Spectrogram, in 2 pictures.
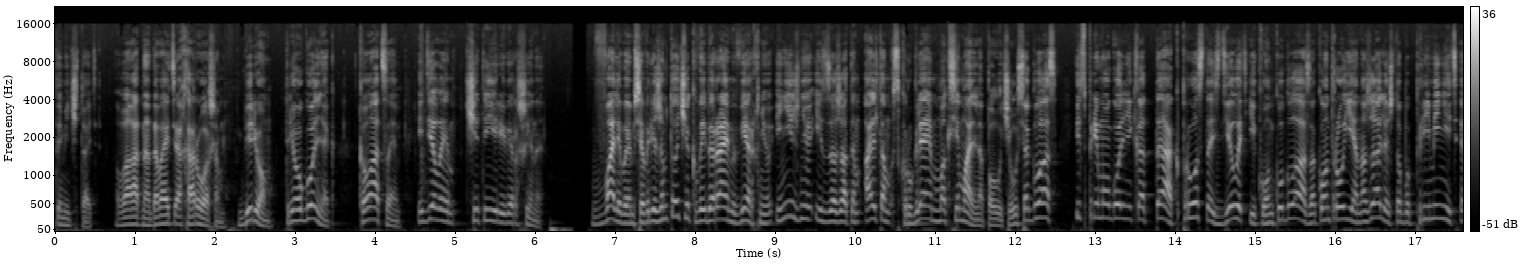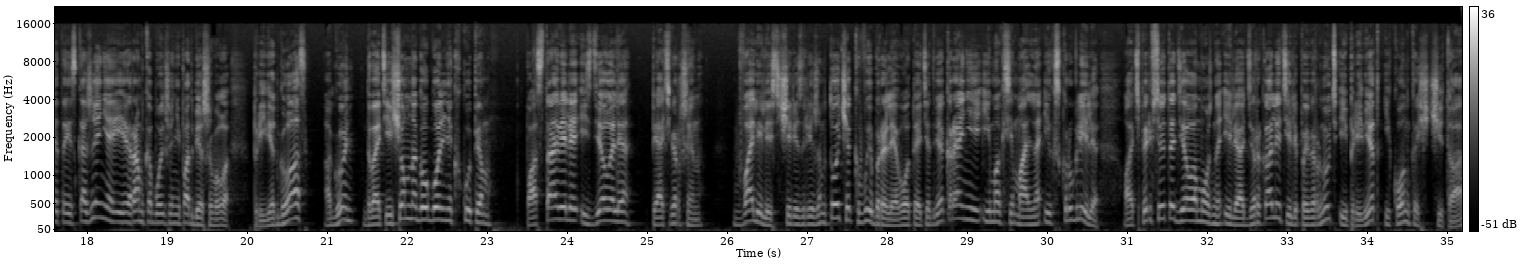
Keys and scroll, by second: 0.6 super+\, 15.4 super+e.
